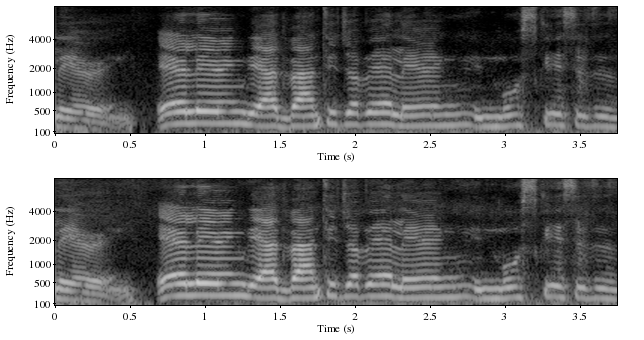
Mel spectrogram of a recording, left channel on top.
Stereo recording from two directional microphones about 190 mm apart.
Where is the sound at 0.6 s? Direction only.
35° left (ahead or behind).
